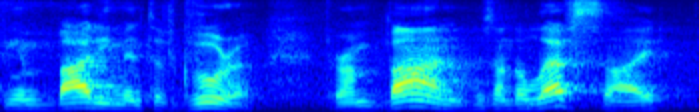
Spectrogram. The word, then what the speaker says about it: Ramban: When you say Ramban, the accent is on the left side, Ramban.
